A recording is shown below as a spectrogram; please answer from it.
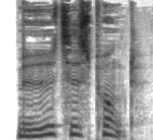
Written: mødetidspunkt

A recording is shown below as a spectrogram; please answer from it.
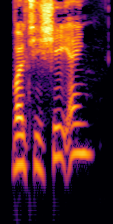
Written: VOLTIGERING

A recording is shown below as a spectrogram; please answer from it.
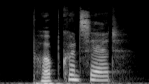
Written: popkoncert

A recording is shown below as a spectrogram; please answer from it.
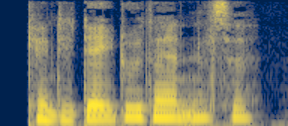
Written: kandidatuddannelse

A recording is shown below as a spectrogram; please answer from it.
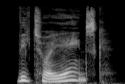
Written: victoriansk

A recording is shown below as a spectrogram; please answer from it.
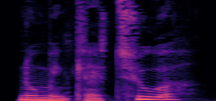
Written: nomenklatur

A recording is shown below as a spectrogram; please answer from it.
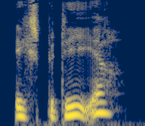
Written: ekspedere

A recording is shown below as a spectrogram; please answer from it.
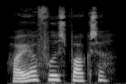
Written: højrefodsbokser

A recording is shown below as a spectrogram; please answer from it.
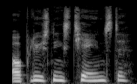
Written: oplysningstjeneste

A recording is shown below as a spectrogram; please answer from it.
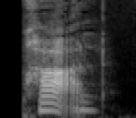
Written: pral

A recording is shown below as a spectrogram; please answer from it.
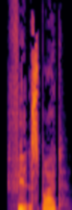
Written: filtsbræt

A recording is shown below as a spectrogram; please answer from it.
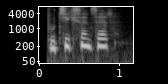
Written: butiksansat

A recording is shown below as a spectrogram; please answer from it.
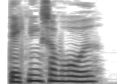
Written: dækningsområde

